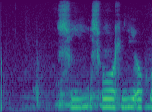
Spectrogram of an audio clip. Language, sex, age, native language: Icelandic, male, 8, Icelandic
